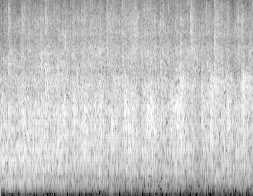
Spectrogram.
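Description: Dense audience clapping, continuous and even across the short stretch, with no voices standing out over it.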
